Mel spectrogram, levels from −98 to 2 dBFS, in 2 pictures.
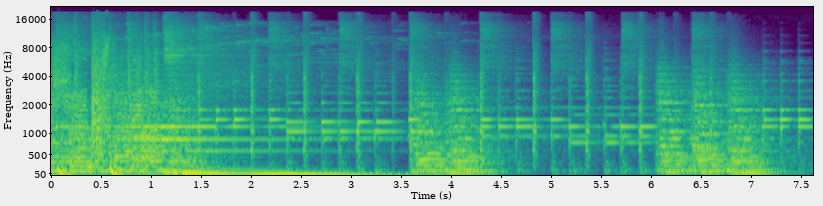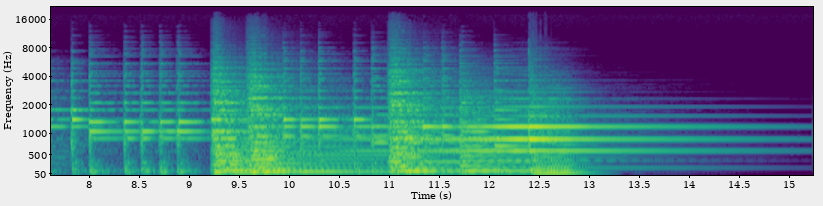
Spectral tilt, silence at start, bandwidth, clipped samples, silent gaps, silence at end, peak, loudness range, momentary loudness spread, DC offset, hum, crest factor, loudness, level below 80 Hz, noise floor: -4.5 dB/octave; 0 s; 19.5 kHz; under 0.1%; none; 1.15 s; 0 dBFS; 5 LU; 14 LU; under 0.1%; none; 14 dB; -13 LUFS; -20 dBFS; -50 dBFS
